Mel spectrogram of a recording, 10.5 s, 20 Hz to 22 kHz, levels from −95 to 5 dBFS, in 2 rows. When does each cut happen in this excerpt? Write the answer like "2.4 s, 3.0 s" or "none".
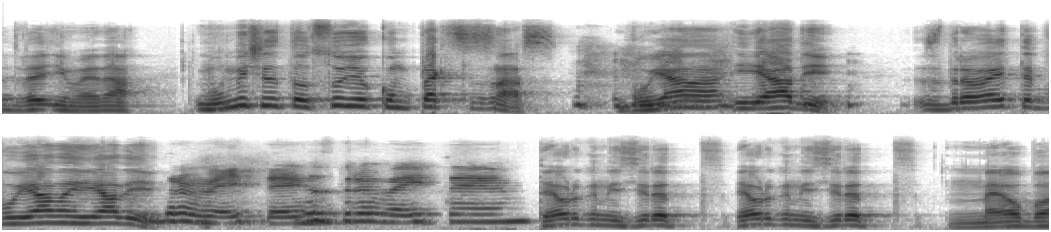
2.4 s, 8.9 s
